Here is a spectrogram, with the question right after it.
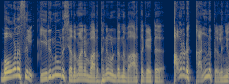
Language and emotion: Malayalam, happy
